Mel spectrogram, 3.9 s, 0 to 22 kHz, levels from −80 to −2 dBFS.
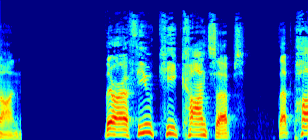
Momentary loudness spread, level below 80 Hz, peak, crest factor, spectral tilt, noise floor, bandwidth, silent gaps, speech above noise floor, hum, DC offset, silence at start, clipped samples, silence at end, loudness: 10 LU; -48 dBFS; -2 dBFS; 16 dB; -5 dB/octave; under -90 dBFS; 16 kHz; 0.28-0.40 s, 0.53-0.57 s, 0.64-0.68 s, 0.82-0.90 s, 1.00-1.24 s; over 73 dB; none; under 0.1%; 0 s; under 0.1%; 0 s; -17 LUFS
